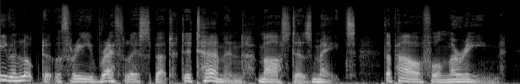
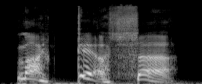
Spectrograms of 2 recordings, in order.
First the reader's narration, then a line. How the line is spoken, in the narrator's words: cried the governor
